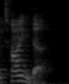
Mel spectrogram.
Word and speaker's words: Tinder: tinder and i'm like no tinder because it rhymes with grinder and they'll be like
